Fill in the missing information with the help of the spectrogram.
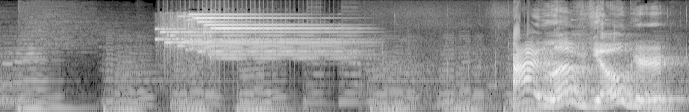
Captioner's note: magical ting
